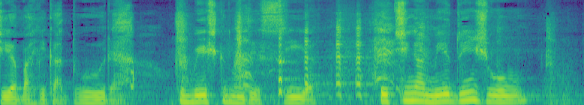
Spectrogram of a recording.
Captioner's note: and then into a joyful motherly laughter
